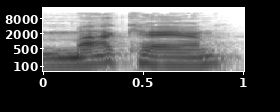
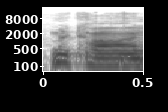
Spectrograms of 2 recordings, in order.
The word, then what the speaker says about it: Macan: Give Cayenne the Macan. I'm saying that wrong. Macan.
